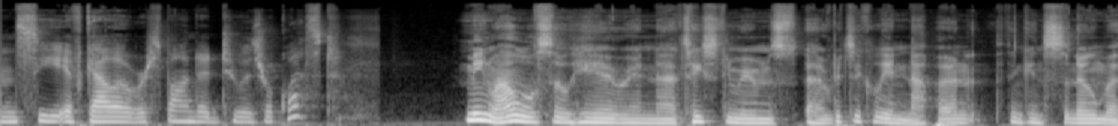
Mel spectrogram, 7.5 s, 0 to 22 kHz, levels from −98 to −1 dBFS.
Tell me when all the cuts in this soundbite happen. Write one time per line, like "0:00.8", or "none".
0:04.5
0:05.5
